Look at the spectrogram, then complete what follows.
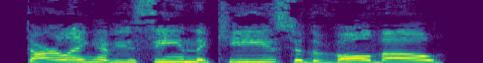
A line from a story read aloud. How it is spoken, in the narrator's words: Peter yells to the house in general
